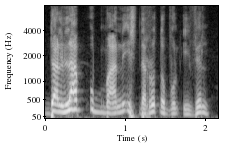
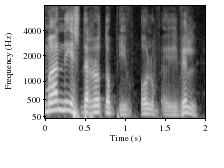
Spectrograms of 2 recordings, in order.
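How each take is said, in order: First: Correcting the verse, weight on "love"; correct quote. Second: The misquoted verse, "all of evil" fading away; misquote. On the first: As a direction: stress on "love" with a rise. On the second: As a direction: say "Money is the root of all evil" as the wrong version, weight on "Money". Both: Shown as a demonstration. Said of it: "Hindi yung".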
